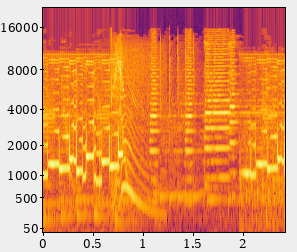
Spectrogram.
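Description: Background music: a quick synthesizer melody of short notes hopping up and down, with a falling glide about a second in.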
